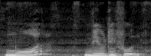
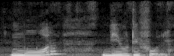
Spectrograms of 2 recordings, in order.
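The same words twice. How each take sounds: The two takes are said the same way.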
